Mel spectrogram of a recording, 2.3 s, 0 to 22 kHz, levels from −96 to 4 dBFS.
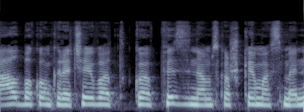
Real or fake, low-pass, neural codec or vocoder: real; 10.8 kHz; none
